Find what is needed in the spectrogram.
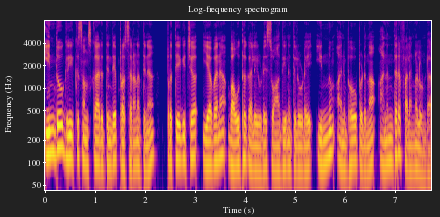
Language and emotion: Malayalam, neutral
